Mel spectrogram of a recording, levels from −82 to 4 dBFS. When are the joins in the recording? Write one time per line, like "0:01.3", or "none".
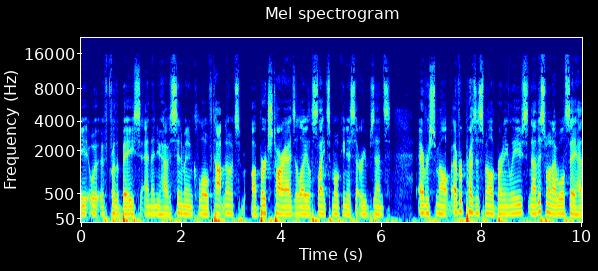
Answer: none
